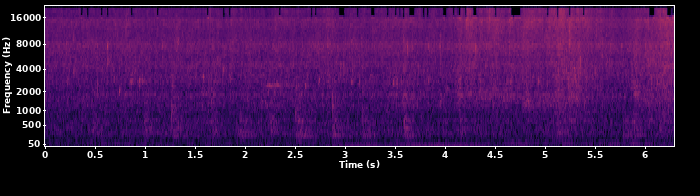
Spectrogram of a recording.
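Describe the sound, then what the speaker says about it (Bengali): Tangy-spicy-sweet beef cooking in a pan: a dense, steady sizzle and crackle that holds unbroken at even loudness throughout, close by, with no speech. "আমি কিন্তু ধাপে ধাপে দিয়ে দিয়ে মাংসটা রান্না করছি"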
